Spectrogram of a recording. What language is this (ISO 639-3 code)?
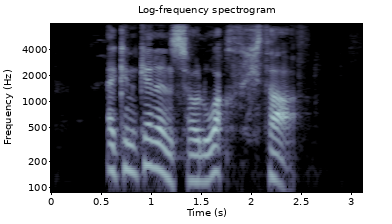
kab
